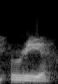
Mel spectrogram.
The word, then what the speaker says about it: Perea: Yes, Perea.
